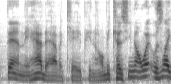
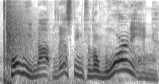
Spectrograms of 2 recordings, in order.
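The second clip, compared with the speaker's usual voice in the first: Robin voice; 8 semitones higher, 5 dB louder than usual. Acted. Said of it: "Everything was holy to Robin".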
